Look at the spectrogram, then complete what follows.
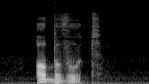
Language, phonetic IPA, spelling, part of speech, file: Polish, [ˈɔbvut], obwód, noun, Pl-obwód.ogg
